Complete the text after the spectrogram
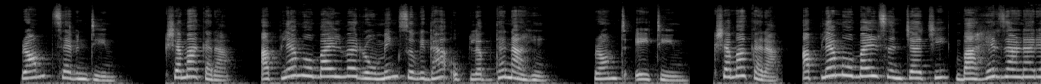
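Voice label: Marathi General; GoLocalise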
